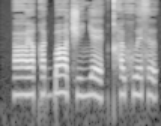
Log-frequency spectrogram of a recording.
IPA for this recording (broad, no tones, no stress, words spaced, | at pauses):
ʕɛqə ɡ͡bɑt͡ʃi ʎɛ | qʰəxʷɛsə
